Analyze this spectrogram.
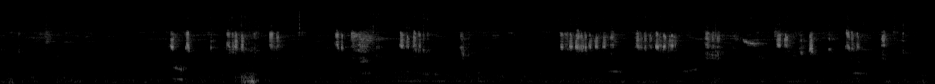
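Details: Female bird giving short, grouped bursts of scratchy, chattering notes, fairly high and dry, spaced by pauses of about a second, with a single knock partway through.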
